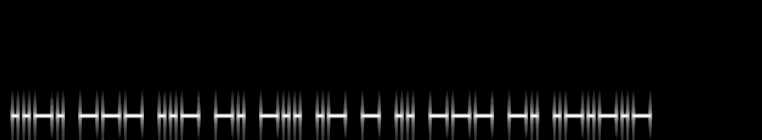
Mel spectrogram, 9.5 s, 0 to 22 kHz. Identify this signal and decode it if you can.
Morse code, heard as a keyed tone, about 17 wpm, 700 Hz. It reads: FOUNDATION.
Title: Sentences from Top 1200 Words 17wpm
